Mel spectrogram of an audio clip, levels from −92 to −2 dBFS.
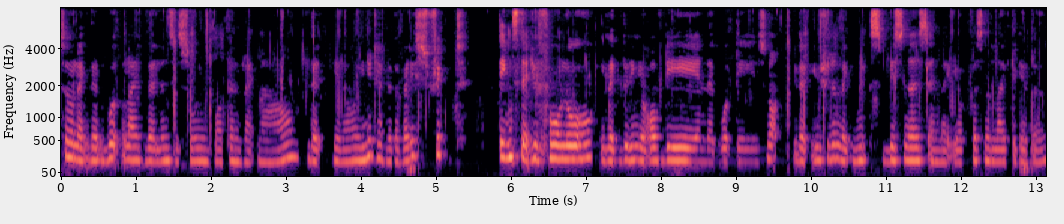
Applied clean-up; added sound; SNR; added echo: classical method spectral subtraction.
